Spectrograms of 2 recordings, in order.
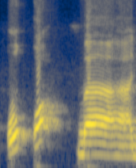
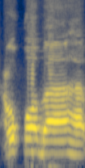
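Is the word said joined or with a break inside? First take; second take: break; joined. First: The word is split with a break inside it. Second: The word is said smoothly without a break. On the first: The speaker calls it wrong. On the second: The speaker calls it right.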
